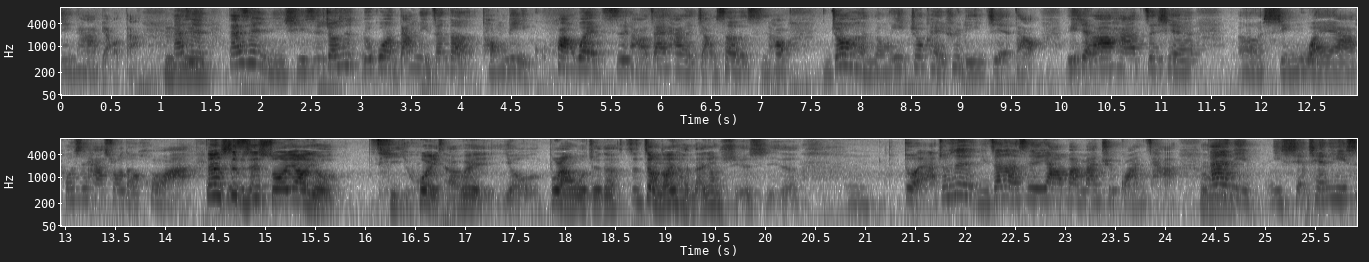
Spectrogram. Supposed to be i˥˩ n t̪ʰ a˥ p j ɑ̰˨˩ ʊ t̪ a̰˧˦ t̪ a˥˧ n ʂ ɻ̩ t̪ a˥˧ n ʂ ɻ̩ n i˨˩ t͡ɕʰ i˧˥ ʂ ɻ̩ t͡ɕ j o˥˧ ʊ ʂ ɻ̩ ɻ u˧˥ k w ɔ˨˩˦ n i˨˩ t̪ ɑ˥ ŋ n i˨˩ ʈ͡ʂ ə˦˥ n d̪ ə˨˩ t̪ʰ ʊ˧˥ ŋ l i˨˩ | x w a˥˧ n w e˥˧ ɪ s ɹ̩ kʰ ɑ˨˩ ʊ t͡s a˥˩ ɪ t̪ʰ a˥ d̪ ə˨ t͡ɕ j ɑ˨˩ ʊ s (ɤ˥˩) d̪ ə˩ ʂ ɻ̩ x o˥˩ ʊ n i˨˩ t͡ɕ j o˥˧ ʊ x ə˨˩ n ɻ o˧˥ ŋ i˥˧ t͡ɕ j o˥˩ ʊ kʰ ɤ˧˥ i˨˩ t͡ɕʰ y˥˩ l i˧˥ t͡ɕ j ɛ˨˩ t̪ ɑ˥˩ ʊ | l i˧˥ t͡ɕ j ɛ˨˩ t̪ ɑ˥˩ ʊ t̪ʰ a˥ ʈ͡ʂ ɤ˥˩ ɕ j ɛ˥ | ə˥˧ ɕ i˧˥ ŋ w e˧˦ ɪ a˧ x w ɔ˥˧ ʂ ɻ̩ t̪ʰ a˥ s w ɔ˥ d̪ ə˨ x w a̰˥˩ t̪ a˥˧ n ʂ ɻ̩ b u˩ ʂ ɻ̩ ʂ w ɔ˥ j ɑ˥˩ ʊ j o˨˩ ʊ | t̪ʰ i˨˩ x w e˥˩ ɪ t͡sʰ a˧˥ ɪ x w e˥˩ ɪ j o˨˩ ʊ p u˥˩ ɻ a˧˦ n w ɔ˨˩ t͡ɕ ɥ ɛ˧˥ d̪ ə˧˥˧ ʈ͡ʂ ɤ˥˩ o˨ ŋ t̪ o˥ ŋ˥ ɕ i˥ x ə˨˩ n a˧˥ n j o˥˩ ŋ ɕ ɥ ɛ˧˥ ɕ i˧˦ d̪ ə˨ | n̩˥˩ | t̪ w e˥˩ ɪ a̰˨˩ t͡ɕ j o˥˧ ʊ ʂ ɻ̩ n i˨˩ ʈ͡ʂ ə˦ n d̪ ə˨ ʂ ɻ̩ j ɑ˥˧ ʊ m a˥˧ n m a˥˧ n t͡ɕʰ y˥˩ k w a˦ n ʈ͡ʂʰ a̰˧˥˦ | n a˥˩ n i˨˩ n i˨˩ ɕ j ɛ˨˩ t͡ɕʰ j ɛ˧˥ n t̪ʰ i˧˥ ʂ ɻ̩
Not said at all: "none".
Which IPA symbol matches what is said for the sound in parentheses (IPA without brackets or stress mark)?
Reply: ɤ˥˩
